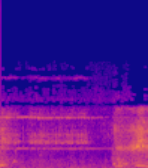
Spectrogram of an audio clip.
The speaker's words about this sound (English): You can't answer the doorbell, can you, Henry? Huh?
